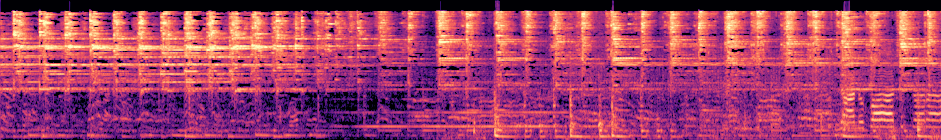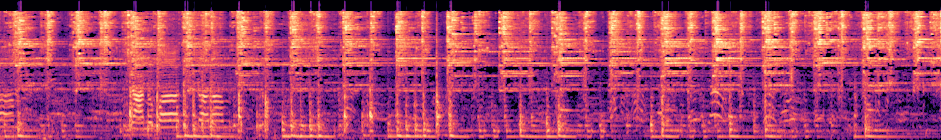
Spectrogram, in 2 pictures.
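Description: Warkari devotional bhajan: small brass hand cymbals (taal) clashing in a steady rhythm over a low beat, with voices chanting in stretches.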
